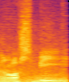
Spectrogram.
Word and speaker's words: Xbee: Tulisannya sih XB tapi bacanya Crossby.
